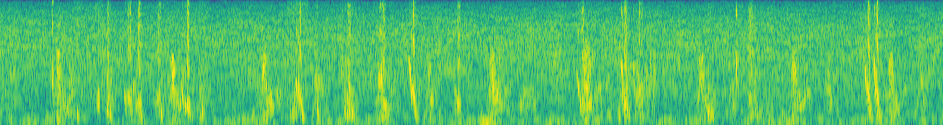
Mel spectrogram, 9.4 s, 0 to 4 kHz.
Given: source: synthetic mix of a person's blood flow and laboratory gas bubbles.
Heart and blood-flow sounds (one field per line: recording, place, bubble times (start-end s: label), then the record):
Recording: Doppler ultrasound of blood flow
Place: precordium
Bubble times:
0.49-0.83 s: bubbles
0.95-1.16 s: bubbles
1.22-1.46 s: bubbles
1.54-1.69 s: bubbles
1.78-2.08 s: bubbles
2.87-3.08 s: bubbles
3.14-3.23 s: bubbles
3.41-3.60 s: bubbles
3.79-3.92 s: bubbles
4.07-4.22 s: bubbles
4.53-4.63 s: bubbles
5.75-6.12 s: bubbles
6.15-6.58 s: bubbles
7.05-7.20 s: bubbles
7.33-7.41 s: bubbles
7.46-7.73 s: bubbles
8.62-8.87 s: bubbles
9.40-9.44 s: bubbles
From the record:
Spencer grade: 3 (all of the cardiac periods contain showers or single bubble signals, but not dominating or overriding the cardiac motion signals)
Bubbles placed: anywhere in the cardiac cycle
